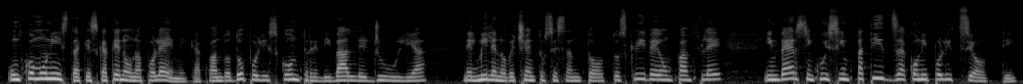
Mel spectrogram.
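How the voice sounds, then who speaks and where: A woman performing a theatrical monologue in a declamatory, deliberate way, with emphatic delivery and dramatic pauses. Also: mid-range voice. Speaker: stage narrator and performer. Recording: piano music accompaniment. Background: live piano.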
